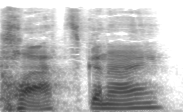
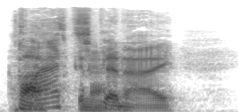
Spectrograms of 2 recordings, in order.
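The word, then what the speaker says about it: Clatskanie: Klatskanai. – Klatskanai.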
